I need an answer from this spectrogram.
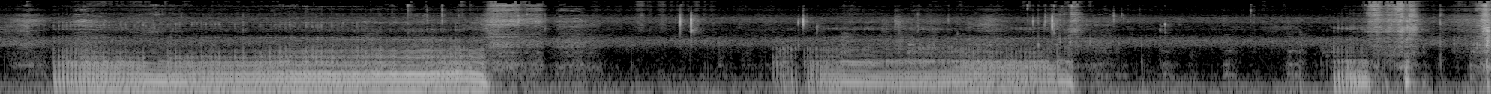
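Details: Angry corgi dog growling in two long, low, throaty bouts separated by a quiet stretch with faint clicks and knocks, then a brief final rumble.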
